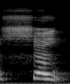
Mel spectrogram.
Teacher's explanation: یہ یا لین ہے، نرمی اور جلدی سے ادا کریں گے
